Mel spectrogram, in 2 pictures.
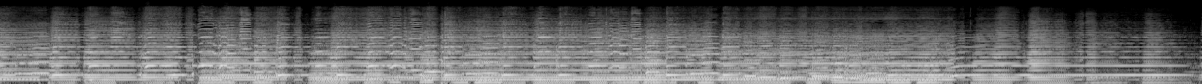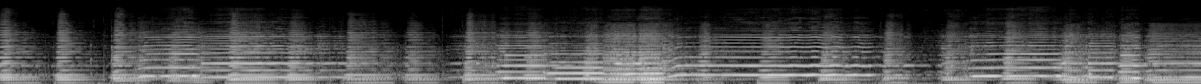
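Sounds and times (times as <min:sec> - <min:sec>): accordion playing a tune: 0:00.0 - 0:24.0.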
